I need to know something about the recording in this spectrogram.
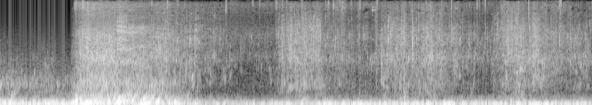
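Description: A person wades through water with sloshing splashes.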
